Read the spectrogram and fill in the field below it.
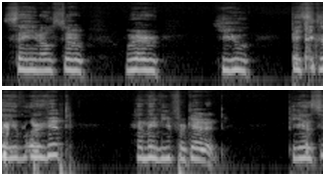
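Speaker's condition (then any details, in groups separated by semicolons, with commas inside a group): Cerebral palsy; from birth, mild left side, lack of oxygen at birth; relatively mild; vocal and speech impairments, voice not normal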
